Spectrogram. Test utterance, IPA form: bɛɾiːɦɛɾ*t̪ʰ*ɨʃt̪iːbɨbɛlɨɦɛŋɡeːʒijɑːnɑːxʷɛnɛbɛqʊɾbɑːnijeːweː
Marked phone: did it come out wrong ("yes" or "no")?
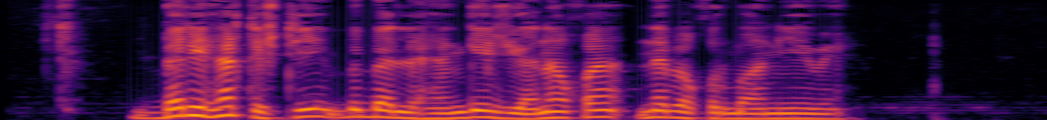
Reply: yes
